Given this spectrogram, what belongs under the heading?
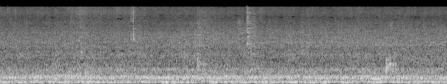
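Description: A kitchen chimney exhaust hood runs overhead, giving a steady, loud broadband whoosh and low hum that stays constant throughout, with faint clinks of stirring on top.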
